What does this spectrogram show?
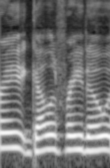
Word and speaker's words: Galifo: Is it Gal of Fr? Galifo is how my name is pronounced.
